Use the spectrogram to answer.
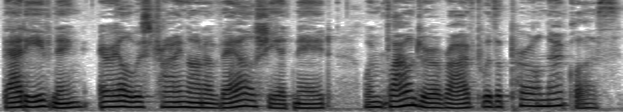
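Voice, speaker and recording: Woman, storybook reader, low-pitched, mellow, expressive bedtime narration. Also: measured pace.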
